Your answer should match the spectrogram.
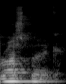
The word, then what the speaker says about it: Rusbjerg: I used to live in England, so I took away the J because it got too complicated. I call myself Rusbjerg when I'm Okay.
